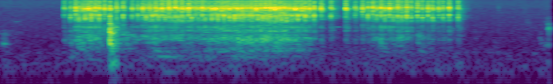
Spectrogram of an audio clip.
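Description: A pedal threaded by hand onto the reverse-threaded left crank of a Juiced RipRacer e-bike makes a close, steady ratcheting clatter for about three seconds, then stops.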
